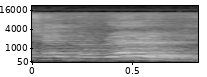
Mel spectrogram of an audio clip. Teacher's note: you do say all the syllables that are there, but you ease the matter by moving the stress later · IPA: [ˌtempəˈrerəli]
